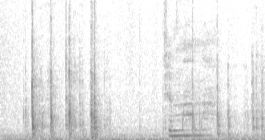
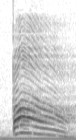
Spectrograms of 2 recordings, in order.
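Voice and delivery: lamb bleat; 4 semitones higher, 7 dB louder than usual. Pretend. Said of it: "The lamb say".

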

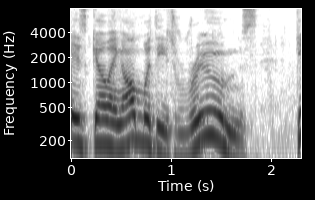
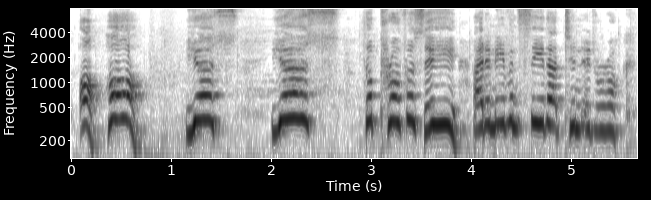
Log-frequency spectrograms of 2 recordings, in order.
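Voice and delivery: real excitement; 8 semitones higher than usual. Real, not acted. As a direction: yell it out, overjoyed at the lucky find. Finds the prophecy item.

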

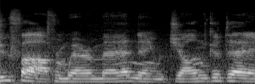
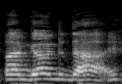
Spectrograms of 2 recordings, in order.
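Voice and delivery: hammed-up dying man; 8 semitones higher, slower than usual. Dying terrorist, higher second take.

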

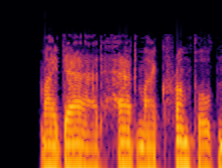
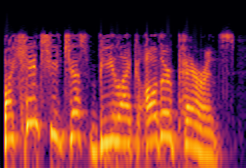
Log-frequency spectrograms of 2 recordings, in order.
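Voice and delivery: put-on very high, wailing kid demand; angry demand. A narrator's reading. Kid demanding answers from parents, distraught. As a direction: plead and accuse at the top of the range. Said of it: "I demanded".

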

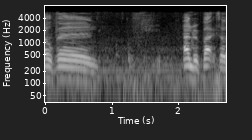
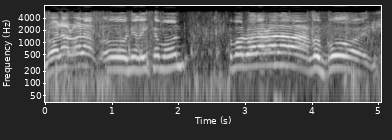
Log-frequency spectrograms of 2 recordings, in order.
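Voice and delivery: high, loud, whooping encouragement; excited cheering; 10 semitones higher, 11 dB louder than usual. Real, not acted. Man cheering a dolphin up out of the water, excited. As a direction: urge it up at full voice, thrilled.

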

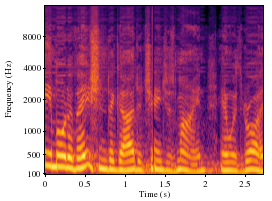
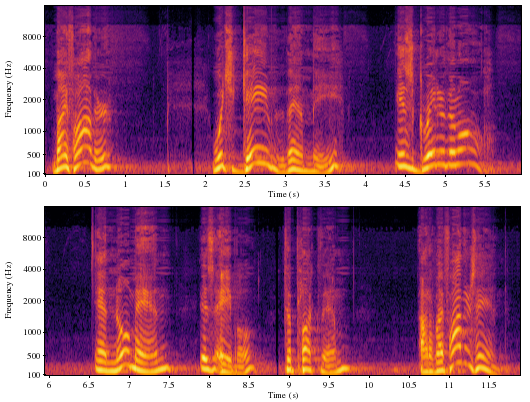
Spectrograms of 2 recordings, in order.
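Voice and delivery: slow, measured Bible reading in separated phrases; emphatic scripture reading; 3 semitones higher, slower than usual. Acted. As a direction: read the verse out deliberately, phrase by phrase. Reads scripture aloud to teach.

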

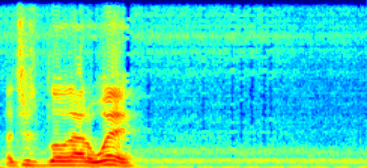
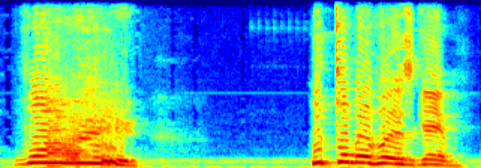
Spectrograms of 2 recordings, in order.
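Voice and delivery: high frustrated wail; angry outburst; 6 semitones higher, 3 dB louder than usual. Real, not acted. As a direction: wail in exasperation at losing. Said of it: "I'm genuinely angry".

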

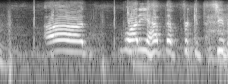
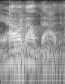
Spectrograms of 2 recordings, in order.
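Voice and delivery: quieter take; 8 semitones lower, 7 dB quieter than usual. Shown as a demonstration. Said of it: "How would you like me to say".

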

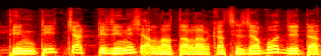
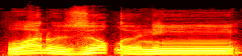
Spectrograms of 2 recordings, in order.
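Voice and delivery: slow recitation; much slower than usual. Shown as a demonstration. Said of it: "teacher recites word slowly".

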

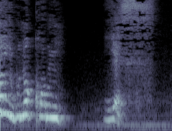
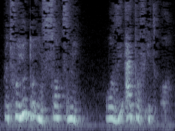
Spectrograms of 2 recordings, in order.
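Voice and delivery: ordinary talk

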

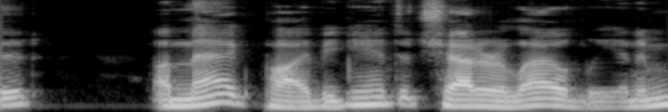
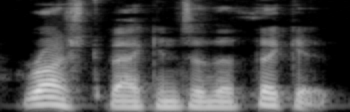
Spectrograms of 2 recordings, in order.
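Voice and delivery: plain reading voice

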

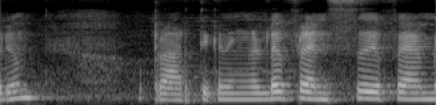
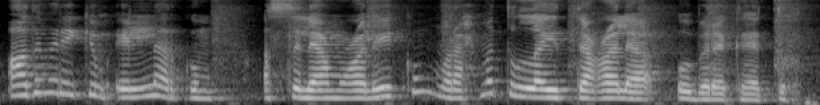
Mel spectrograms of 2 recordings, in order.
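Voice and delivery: story sign-off; 3 semitones higher than usual. A narrator's reading. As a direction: wrap up the tale for listeners. Story closing and greeting. (കഥയുടെ സമാപന ശൈലി)

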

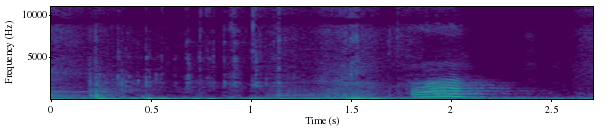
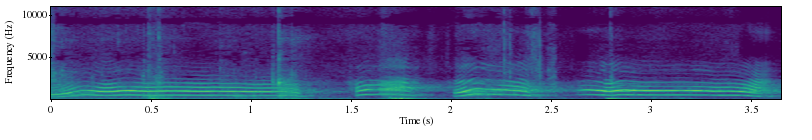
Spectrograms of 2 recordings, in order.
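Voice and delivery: screaming cries; 2 semitones higher, 5 dB louder, much slower than usual. Pretend. Toy character in trouble.

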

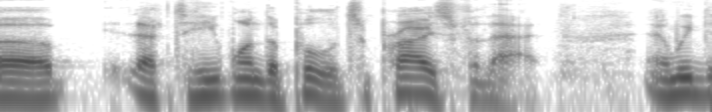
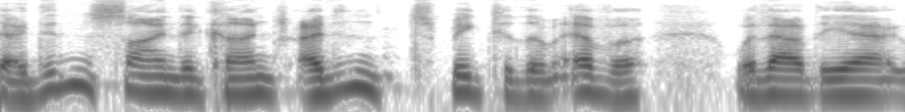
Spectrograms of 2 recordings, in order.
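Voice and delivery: ordinary delivery

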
